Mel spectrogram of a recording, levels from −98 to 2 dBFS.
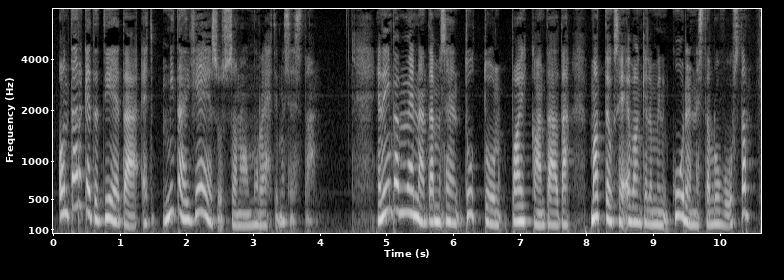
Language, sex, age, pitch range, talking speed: Finnish, female, 30-49, 175-245 Hz, 115 wpm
